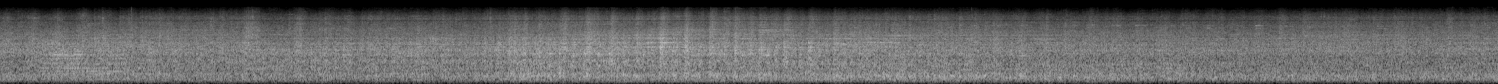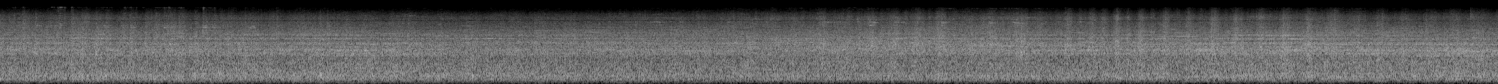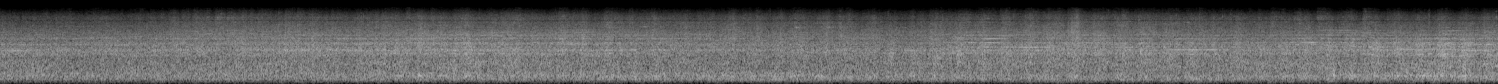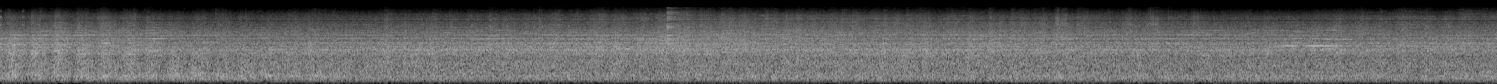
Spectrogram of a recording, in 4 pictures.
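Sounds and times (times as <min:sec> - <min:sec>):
train wheels clacking on rails: 0:00.0 - 0:59.9.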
